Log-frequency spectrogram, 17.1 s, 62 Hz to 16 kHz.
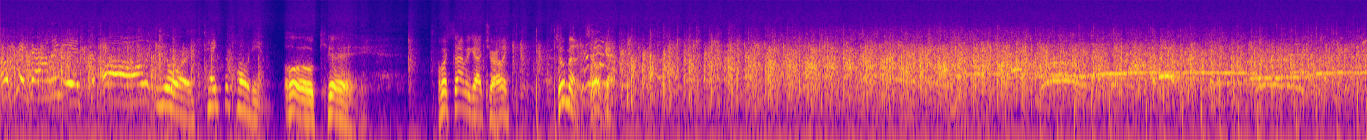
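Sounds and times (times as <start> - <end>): audience applauding: 0.0 - 3.0, 6.2 - 17.0.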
